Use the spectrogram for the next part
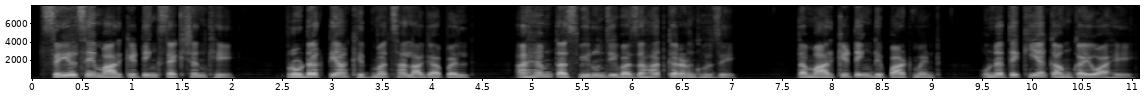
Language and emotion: Sindhi, neutral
